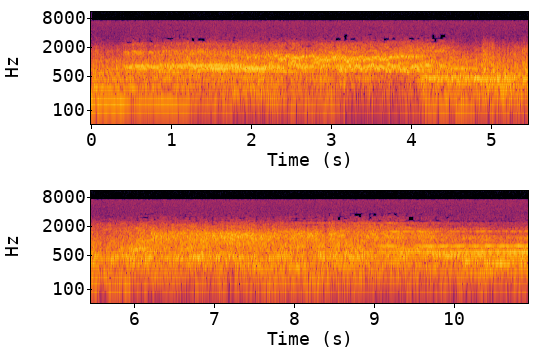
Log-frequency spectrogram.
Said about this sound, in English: Must have lost consciousness when the truck hit us.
